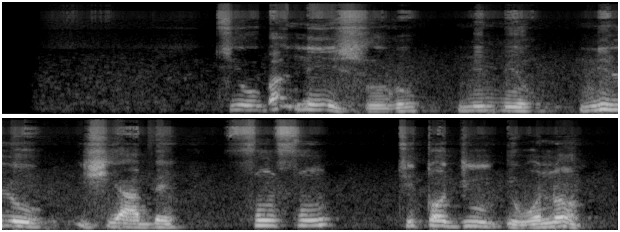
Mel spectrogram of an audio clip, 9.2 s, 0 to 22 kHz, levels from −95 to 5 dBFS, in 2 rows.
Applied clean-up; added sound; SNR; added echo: none; none; none; none.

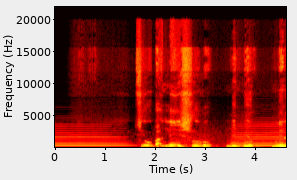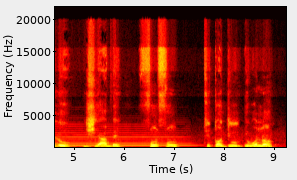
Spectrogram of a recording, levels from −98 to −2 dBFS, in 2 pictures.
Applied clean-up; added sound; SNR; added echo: none; Wind instrument, woodwind instrument; 18 dB; none.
